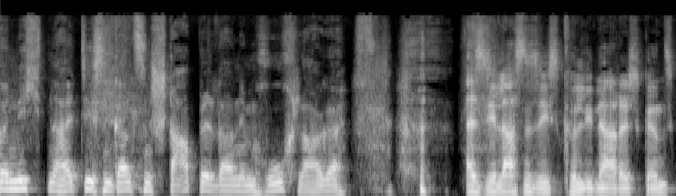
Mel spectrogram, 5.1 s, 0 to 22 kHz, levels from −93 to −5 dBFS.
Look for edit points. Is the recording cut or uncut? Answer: uncut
